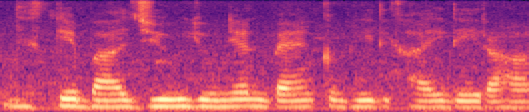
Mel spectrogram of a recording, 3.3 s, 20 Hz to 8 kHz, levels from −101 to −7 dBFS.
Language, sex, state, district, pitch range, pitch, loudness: Hindi, male, Chhattisgarh, Raipur, 165-180 Hz, 170 Hz, -15 LUFS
